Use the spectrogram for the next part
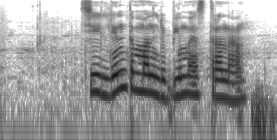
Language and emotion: Russian, neutral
